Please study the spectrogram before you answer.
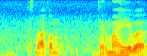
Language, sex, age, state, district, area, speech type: Sanskrit, male, 45-60, Kerala, Kasaragod, urban, spontaneous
